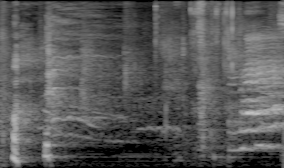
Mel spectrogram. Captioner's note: laughing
